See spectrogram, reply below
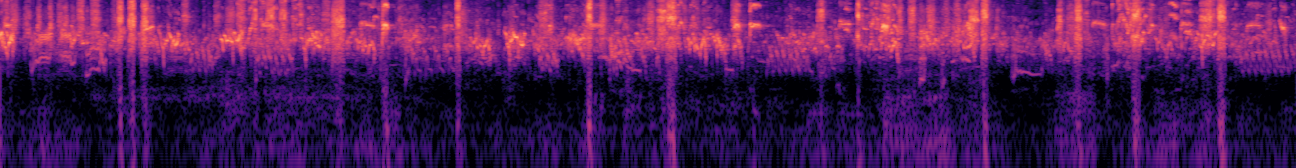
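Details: Happy budgies, also called parakeets, in continuous chattering warble: overlapping chirps, trills and sharp clicks pouring out without pause for the whole stretch.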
